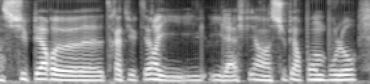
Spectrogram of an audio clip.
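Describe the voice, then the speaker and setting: Against a silent background in a very clean recording, a woman talks very slowly at a fairly low pitch with ordinary pitch variation. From Taiwan. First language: Mandarin (speaking French). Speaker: press cartoonist. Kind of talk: interview. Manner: halting, many hesitations and repetitions.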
